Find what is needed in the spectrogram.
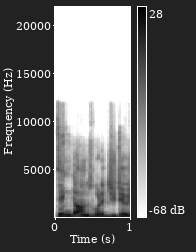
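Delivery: high, frantic, panicked yell. Retelling a car incident, the speaker re-enacts yelling at the kids. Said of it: "because I'm yelling".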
